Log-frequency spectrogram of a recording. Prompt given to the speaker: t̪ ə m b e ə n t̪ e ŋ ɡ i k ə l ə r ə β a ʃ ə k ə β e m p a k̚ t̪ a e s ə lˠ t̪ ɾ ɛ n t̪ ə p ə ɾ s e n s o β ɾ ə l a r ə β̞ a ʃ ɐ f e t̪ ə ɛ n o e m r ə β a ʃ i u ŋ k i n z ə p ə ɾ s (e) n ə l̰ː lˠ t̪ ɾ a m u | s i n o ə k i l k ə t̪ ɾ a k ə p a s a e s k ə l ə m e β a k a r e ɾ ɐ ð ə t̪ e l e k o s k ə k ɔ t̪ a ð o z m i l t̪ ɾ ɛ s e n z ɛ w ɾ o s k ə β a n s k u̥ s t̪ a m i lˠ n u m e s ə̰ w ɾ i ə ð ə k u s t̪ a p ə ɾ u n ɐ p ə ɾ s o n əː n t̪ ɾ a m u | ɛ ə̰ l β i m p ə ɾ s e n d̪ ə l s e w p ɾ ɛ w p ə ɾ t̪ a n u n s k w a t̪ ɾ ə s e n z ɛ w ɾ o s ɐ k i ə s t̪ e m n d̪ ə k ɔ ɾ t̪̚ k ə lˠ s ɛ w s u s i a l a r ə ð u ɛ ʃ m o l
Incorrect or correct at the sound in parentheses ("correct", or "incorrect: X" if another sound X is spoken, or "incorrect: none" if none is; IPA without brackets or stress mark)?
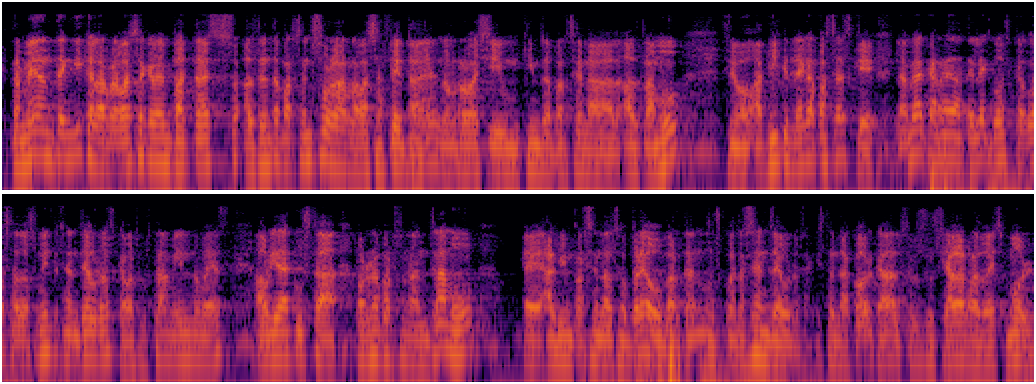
correct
